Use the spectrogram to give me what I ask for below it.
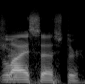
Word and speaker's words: Leicester: You spell that L-E-I-C-E-S-T-E-R. – Yeah. Looks Leicester. Like Leicester, but it's Leicester.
